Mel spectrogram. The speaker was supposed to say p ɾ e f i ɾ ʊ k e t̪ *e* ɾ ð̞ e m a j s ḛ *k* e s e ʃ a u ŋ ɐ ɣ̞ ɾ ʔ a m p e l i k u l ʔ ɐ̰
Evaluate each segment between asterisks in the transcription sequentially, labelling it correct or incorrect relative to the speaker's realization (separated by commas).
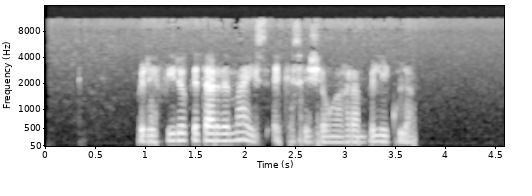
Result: incorrect, correct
